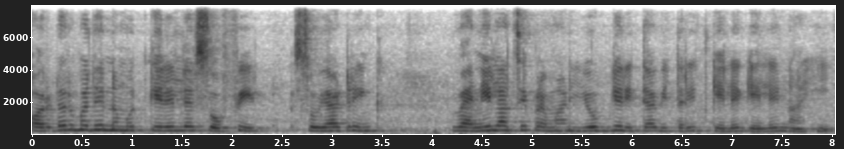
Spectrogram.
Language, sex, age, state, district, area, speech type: Marathi, female, 60+, Maharashtra, Pune, urban, read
